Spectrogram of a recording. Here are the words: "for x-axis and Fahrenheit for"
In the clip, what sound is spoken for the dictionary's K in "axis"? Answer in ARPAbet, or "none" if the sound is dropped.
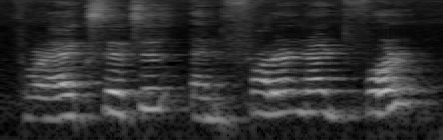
none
